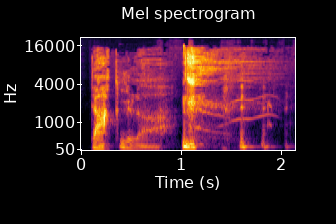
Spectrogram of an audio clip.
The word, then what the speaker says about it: Dacula: I think it's Dacula. Like uh Dracula without the R?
